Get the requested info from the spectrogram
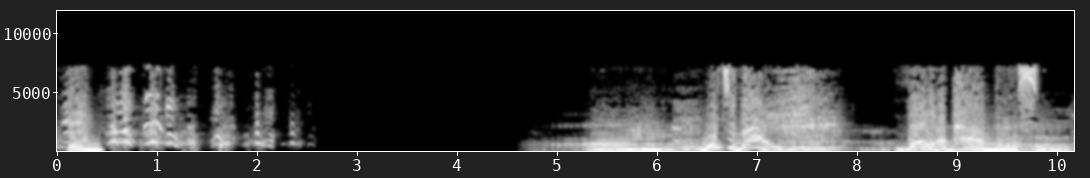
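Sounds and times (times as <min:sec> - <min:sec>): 
laughter: 0:00.0 - 0:02.6
speech: 0:00.1 - 0:00.8, 0:06.6 - 0:07.5, 0:08.4 - 0:10.1
lion roaring: 0:04.6 - 0:10.1.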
